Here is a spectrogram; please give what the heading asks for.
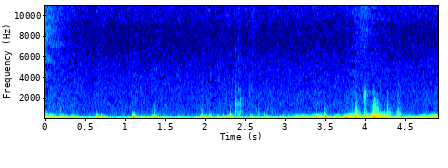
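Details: Synology DS115 NAS, audio boosted: soft irregular low thumps about twice a second over a quiet hum, defective clicking from the drive bay, cause unknown.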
